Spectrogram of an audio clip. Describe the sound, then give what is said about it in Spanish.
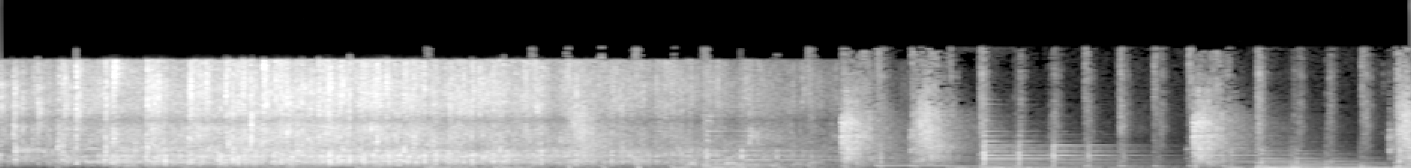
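An audience applauds with a dense, steady wash of clapping for several seconds, then the clapping thins out as sustained tonal sounds rise over it toward the end. “Sin más, os pido un fuerte aplauso y...”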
